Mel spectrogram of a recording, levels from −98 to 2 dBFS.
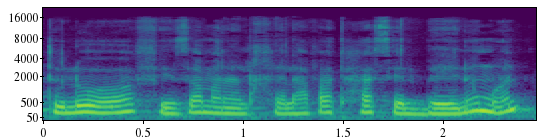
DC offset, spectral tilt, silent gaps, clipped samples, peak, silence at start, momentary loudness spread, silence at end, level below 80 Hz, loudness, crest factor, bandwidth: under 0.1%; -9 dB/octave; none; under 0.1%; -6 dBFS; 0 s; 8 LU; 0 s; -52 dBFS; -21 LUFS; 14 dB; 15.5 kHz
